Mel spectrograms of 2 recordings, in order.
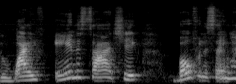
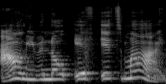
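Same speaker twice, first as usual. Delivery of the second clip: acted, upset, frustrated, angry flipping-out rant. Retelling a movie scene where he flips out on the side chick: imitating someone flipping out. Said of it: "That's exactly how he was saying".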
